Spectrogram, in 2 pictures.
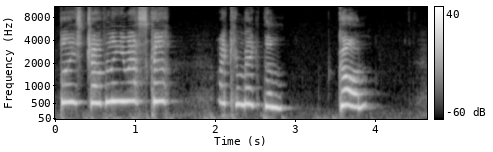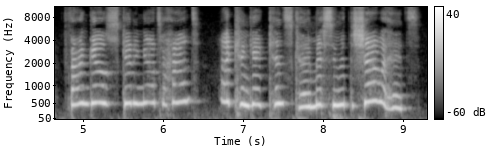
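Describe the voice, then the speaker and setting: A woman's voice: very high voice, measured pace, darkish tone, pitched above the performer's own voice. A woman voicing a bossy schoolgirl class representative who is prim, commanding and sweetly menacing. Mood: sly, friendly.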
